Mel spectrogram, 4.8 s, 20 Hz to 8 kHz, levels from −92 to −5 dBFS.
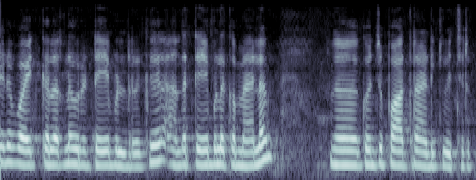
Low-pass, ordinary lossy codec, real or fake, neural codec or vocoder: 7.2 kHz; none; fake; codec, 16 kHz, 4 kbps, FunCodec, trained on Chinese and English, 50 frames a second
